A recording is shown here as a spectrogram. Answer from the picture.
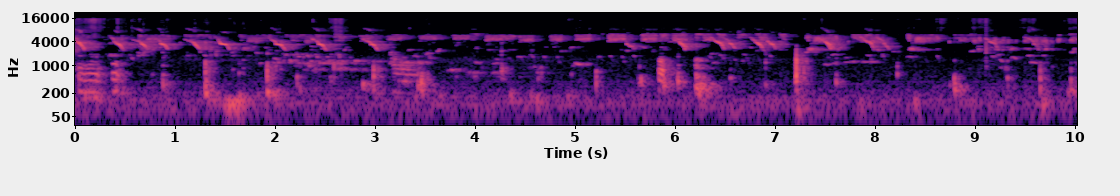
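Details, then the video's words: Backyard Malay chickens eating food: repeated high, falling peeping notes in irregular runs, with occasional soft clucks and pecking clicks. "Chicken malayo asmr nice but nonuse sound eating food"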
